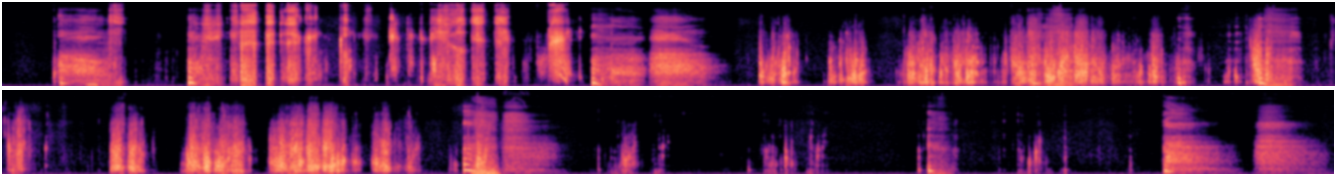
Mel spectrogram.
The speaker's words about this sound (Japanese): 恐れ入りますが、咀嚼音の確認をお願いします。 では、いただきます。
